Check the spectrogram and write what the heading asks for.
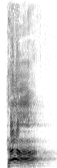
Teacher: the tongue is touching the upper parts of the teeth doesn't come out that this part of the tongue the top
